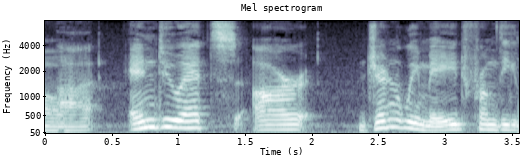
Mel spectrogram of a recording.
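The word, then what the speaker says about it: andouillette: Enduet. Or is the French PR the French pronunciation is supposed to be anduet anduette. I guess it is a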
